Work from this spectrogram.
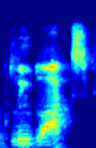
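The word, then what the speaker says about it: BluBlox: blue blocks with and it's spelled BL u BL o X so blue blocks and they make good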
